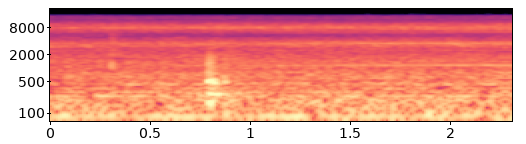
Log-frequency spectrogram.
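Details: Panasonic window air conditioner running normally after a loose power plug was fixed (it had only run briefly): steady, even hum and fan rush with one brief knock.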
